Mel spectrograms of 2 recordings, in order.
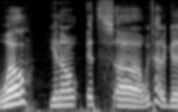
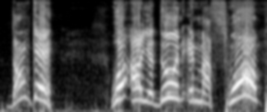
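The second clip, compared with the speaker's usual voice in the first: loud, pitched-up ogre roar; 11 semitones higher, 8 dB louder than usual. Answering a request to do Shrek: Shrek voice. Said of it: "can we hear a Shrek?".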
